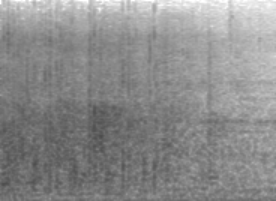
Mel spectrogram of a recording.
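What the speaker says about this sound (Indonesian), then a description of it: "Tepuk tangan untuk Indonesia." A political gathering's audience claps for Indonesia at a party leadership inauguration, a loud, dense burst of applause that holds steady and then tapers slightly.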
